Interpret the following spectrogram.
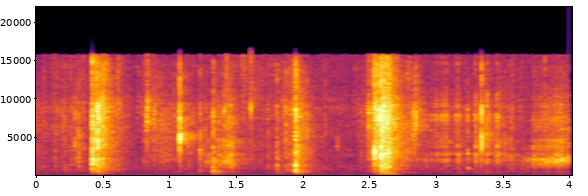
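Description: Hardened fiberglass layup and the plastic film beneath it crackling and crunching in a series of sharp bursts as it is flexed and worked loose from a car fender.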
